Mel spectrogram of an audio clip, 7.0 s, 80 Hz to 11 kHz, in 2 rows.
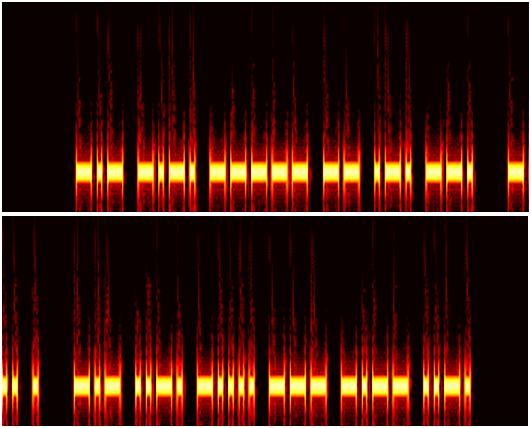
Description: Morse code, heard as a keyed tone, about 36 wpm, 700 Hz. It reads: KC0MRG DE KF6OYF
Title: USA Callsign DE Callsign - 6 Characters - 35wpm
